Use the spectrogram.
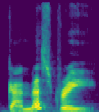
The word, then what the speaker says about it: chemistry: Sometimes after a CH, then letter H will be silent. Chemistry, chemical, chlorine, chrome.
